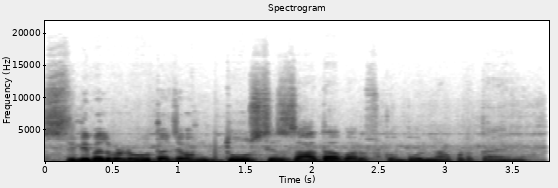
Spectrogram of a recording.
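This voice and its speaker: A man's voice: on the high side, lively intonation, fairly quick, vocal fry, mellow, slight background noise. A male teacher giving a classroom grammar lesson, patiently repeating each point as he writes it out on a board.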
